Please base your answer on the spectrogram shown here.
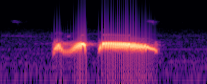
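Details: Spotted dove kept as a calling decoy, delivering a two-part coo: a short wavering note that rises, then a longer smooth coo sliding gently downward.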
